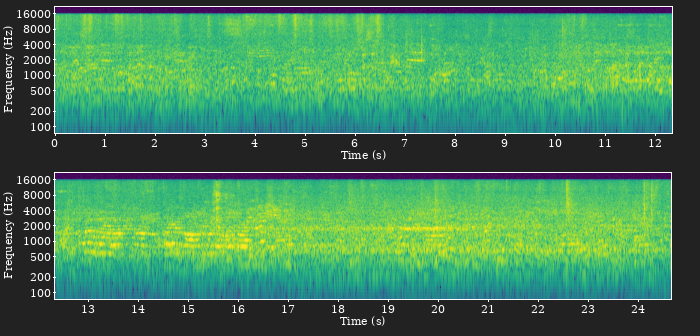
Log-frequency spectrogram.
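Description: A crowd of men and women chatters all around, louder inside an echoing hall.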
